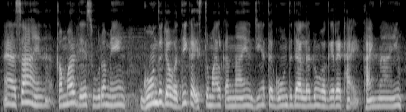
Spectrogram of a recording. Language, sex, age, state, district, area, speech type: Sindhi, female, 45-60, Gujarat, Junagadh, rural, spontaneous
